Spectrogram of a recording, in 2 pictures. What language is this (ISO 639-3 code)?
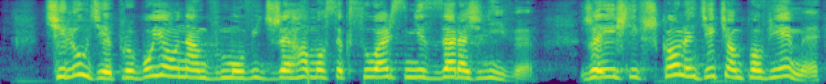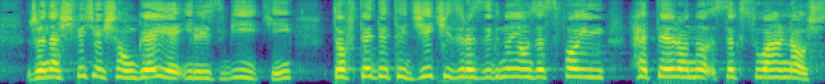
pol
